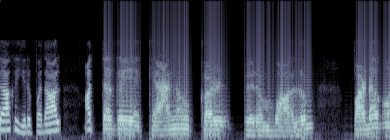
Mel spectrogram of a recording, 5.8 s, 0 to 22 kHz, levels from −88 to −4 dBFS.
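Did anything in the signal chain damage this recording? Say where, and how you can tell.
Yes, two faults. Codec: AAC compression runs through the whole clip, and its damage is plainly audible. The speech sounds dull and smeared, and sibilants have a fizzy, warbling texture. The most likely cause is an AAC-LC encode at a low bitrate, around 24 kbps. At that rate the encoder lowers its cut-off and quantises the remaining bands coarsely against its hearing model.

Driver or buffer: a block size mismatch (padded) starts at 1.37 s and lasts to the end. From there a steady 100 Hz buzz sits under the speech, and the speech slows to about 0.53 times its normal speed while keeping roughly its normal pitch. One stage writes blocks shorter than the next stage reads, and the shortfall is filled with zeros. That inserts a short silent gap every 10 ms, which fits 256-sample writes going into 480-sample reads.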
